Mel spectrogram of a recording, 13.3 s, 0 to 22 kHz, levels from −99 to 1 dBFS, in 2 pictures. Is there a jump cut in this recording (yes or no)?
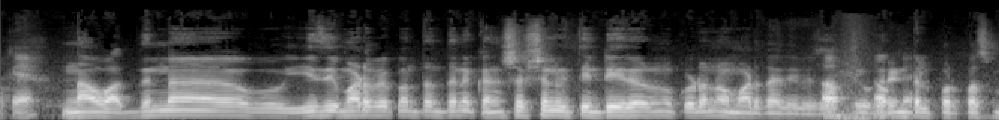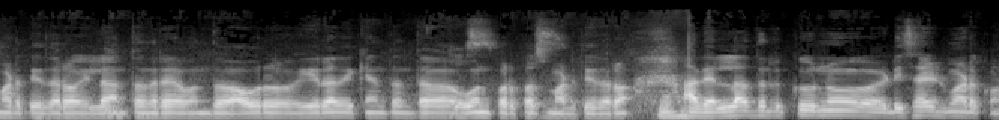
yes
